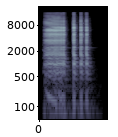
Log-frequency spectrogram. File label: Creak Squeak; Cartoon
